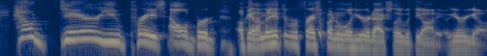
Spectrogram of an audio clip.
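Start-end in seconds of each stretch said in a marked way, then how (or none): 0.1-2.1 high, drawn-out, scornful, disgusted tone. Voicing a co-host on screen who looks disgusted: imitating disdain. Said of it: "has disdain for you right now".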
